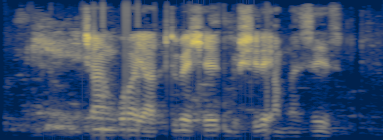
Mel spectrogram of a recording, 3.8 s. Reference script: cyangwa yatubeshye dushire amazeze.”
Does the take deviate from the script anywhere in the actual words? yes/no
no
